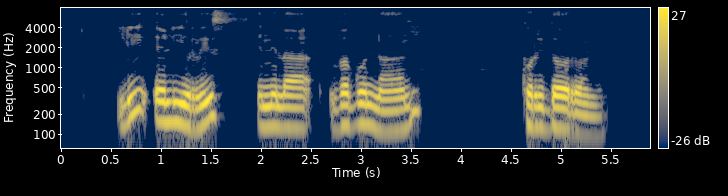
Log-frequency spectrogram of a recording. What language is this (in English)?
Esperanto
